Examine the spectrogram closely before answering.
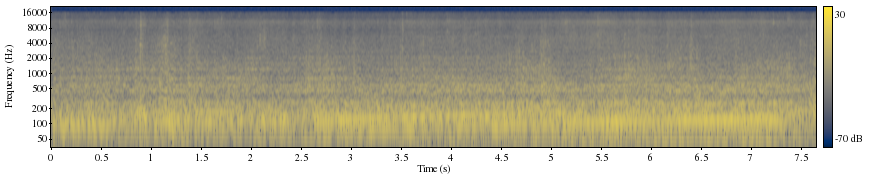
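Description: Trawler yacht's diesel engine running under power as the boat maneuvers to set its anchor: a low, steady drone that swells about three seconds in and again later, over light wind and water noise.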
